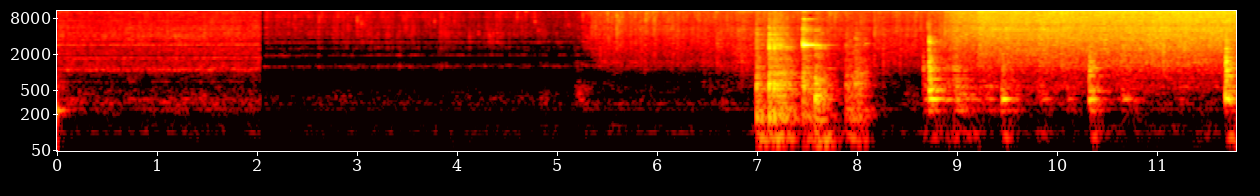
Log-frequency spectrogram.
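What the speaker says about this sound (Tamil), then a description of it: "தக்காளி பழம் நல்லா வதங்கட்டும் கொஞ்சம் நேரம்." Tomatoes sautéing in a covered pan over low heat for palak paneer, a soft hiss at first that turns louder and brighter, with stirring clatter and bursts of sizzle near the end.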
